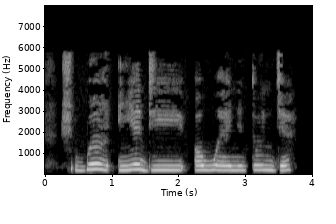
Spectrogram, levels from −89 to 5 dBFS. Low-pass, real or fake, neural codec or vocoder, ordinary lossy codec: 7.2 kHz; real; none; MP3, 24 kbps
